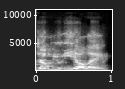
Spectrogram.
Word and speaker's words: Wela: But when you're little kids, you don't say abuela, you say abuela. So we spell it W-E-L-A.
